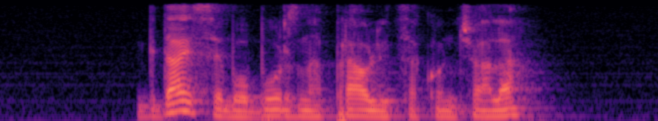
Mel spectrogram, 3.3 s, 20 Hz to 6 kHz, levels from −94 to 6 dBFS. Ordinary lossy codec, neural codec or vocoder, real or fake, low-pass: MP3, 48 kbps; none; real; 5.4 kHz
